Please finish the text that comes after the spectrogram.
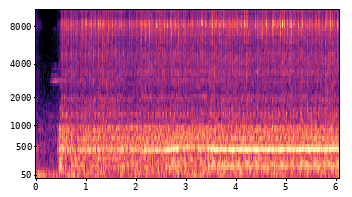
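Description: An electric sewing machine starts up after a brief quiet moment and runs continuously, stitching thin lycra fabric backed with masking tape, a steady close mechanical whir and rapid needle rattle throughout.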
